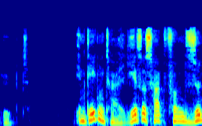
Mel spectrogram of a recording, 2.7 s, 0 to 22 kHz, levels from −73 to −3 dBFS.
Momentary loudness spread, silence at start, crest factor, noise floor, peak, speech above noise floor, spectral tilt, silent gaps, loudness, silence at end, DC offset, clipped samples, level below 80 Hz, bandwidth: 23 LU; 0.05 s; 20 dB; -75 dBFS; -6 dBFS; 50 dB; -4 dB/octave; none; -24 LUFS; 0 s; under 0.1%; under 0.1%; -52 dBFS; 10 kHz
